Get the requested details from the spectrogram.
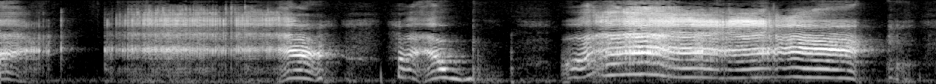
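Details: Baby crying: short fussy whimpers rising into a sustained, wavering cry in a small room; ordinary infant crying.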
